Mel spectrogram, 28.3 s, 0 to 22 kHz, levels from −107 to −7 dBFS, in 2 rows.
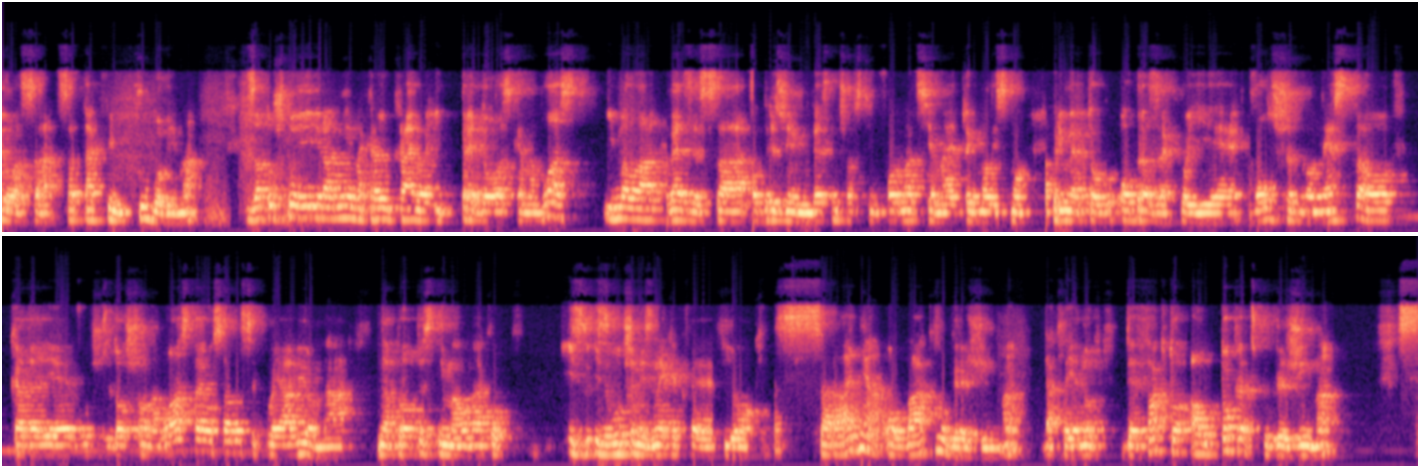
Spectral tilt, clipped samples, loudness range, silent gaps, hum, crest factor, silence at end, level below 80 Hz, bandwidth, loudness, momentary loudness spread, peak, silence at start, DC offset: -4.5 dB/octave; under 0.1%; 1 LU; none; none; 10 dB; 0 s; -60 dBFS; 7.8 kHz; -18 LUFS; 6 LU; -8 dBFS; 0 s; under 0.1%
